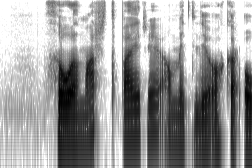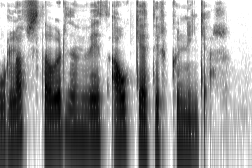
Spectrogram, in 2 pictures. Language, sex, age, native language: Icelandic, male, 30-39, Icelandic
